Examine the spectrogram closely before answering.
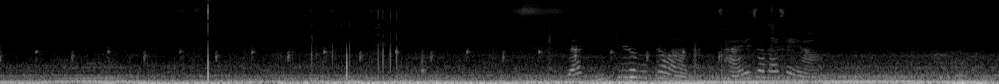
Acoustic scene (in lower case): car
